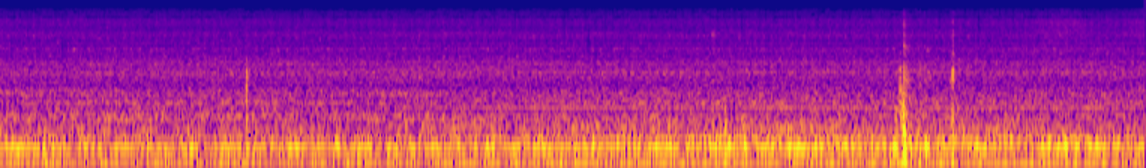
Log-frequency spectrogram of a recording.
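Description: Claas Axion tractor's diesel engine running steadily, heard from inside the cab, with a low hum and a steady whine over it. Two short knocks about six seconds in.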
